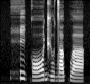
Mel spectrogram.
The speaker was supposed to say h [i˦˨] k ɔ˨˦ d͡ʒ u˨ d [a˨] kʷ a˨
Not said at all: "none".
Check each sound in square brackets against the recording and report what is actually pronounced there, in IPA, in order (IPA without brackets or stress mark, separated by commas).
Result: i˦˨, a˨˦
